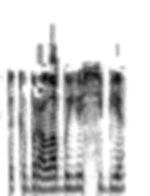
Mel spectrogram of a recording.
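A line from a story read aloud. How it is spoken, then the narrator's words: Scoffing duke. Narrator (Russian): фыркнул герцог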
